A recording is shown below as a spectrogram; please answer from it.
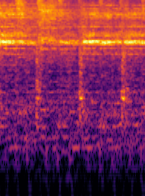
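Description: Rock drum kit played hard at close range, bass drum and snare driving, with heavy accents about every two-thirds of a second over a sustained, droning band sound.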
